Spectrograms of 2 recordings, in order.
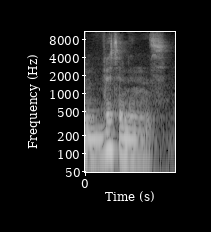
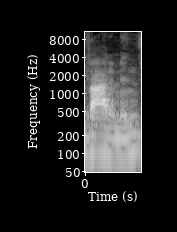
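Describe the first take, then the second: First: The word is said in a British way. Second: The word is said in a non-British way. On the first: "I'm from the U K. ... I say vitamins" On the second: "I don't say vitamins"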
